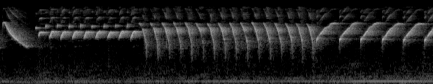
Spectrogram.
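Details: Canary singing energetically: a falling whistle opens, then a fast buzzy trill of closely repeated high notes, followed by a series of sharp rising sweeps about six per second; faint low hum underneath.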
